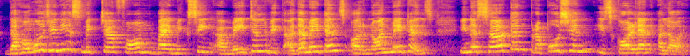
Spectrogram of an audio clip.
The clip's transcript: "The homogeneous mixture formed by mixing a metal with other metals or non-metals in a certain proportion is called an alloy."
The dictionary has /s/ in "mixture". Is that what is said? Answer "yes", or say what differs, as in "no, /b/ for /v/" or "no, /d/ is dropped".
no, /s/ is dropped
